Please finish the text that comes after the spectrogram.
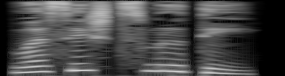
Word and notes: ವಸಿಷ್ಠಸ್ಮøತಿ: Kannada

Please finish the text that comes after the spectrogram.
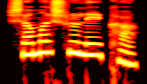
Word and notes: ಶ್ಮಶ್ರುಲೇಖ: Kannada

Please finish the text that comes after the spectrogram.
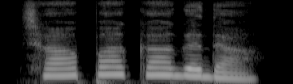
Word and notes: ಛಾಪೆಕಾಗದ: Kannada

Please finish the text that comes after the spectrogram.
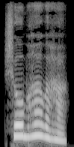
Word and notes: ಶೋಭಾವಹ: kannada

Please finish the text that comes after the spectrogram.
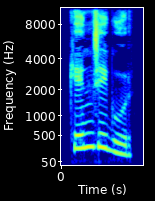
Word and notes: ಕಂಜಾಕರ: kanjākara

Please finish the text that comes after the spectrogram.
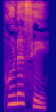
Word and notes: ಹಣ್ಣಿಸು: haṇṇisu

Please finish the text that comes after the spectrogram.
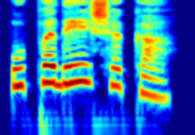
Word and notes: ಉಪದೇಶಕ: upadēśaka

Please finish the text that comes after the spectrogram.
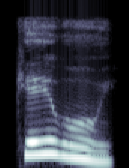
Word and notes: ಕೆಯ್ವೊಯ್: kannada

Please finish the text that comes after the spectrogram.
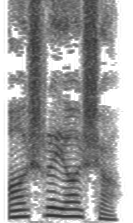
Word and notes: ಆಶ್ರಯಾಶ: āśrayaśa

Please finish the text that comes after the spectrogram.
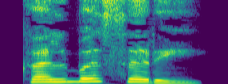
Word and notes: ಕಲ್ಲುಬಸುರಿ: kannada

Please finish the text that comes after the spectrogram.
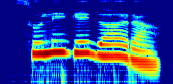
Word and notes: ಶಲಾಕಾಗ್ರ: sḷākāgra

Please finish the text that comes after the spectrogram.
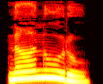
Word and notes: ನನೂರು: nanūru; kannada

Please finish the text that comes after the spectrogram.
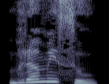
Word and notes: ಭ್ರಮಿಸು: bhramisu

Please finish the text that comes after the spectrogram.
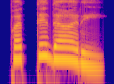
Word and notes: ಪತ್ತೆದಾರ: kannada

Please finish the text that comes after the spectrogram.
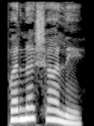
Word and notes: ಪೆರೆನೊಸಲು: pere nosalu

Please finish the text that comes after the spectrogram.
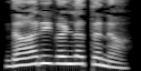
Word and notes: ದುರಗಲಿತನ: kannada

